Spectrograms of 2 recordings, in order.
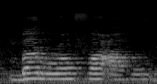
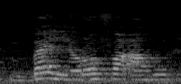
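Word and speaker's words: بَل رَّفَعَهُ: Saya ulang lagi sekali, cara bacaan yang tepat adalah barrafa'ahu. Cara bacaan yang kurang tepat adalah bal rafa'ahu, menyebutkan huruf lam dan tidak memasukkan huruf lam kepada huruf ra.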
